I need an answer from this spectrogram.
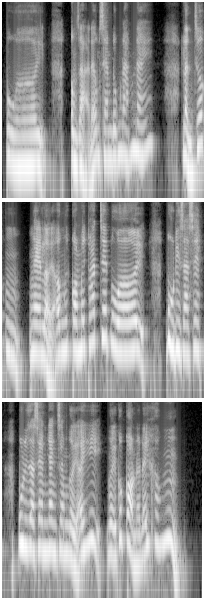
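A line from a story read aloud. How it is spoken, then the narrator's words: Tearful, about to cry. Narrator (Vietnamese): Bà Hoán mếu máo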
